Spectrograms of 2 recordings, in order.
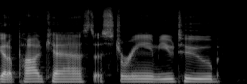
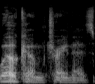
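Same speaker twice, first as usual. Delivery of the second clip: put-on grizzly, gruff old-man monster growl, almost British; 3 semitones lower than usual. Retelling a podcast intro attempt: grizzly Professor Oak voice. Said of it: "like a grizzly Professor Oak almost British accent".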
